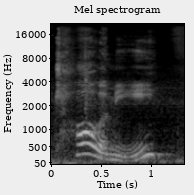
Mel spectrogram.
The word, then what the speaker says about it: Ptolemy: Okay, his general Ptolemy. Okay, and that's where you see the Greek influence. If all of those English words that have a P and you don't pronounce it, those are all Greek.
